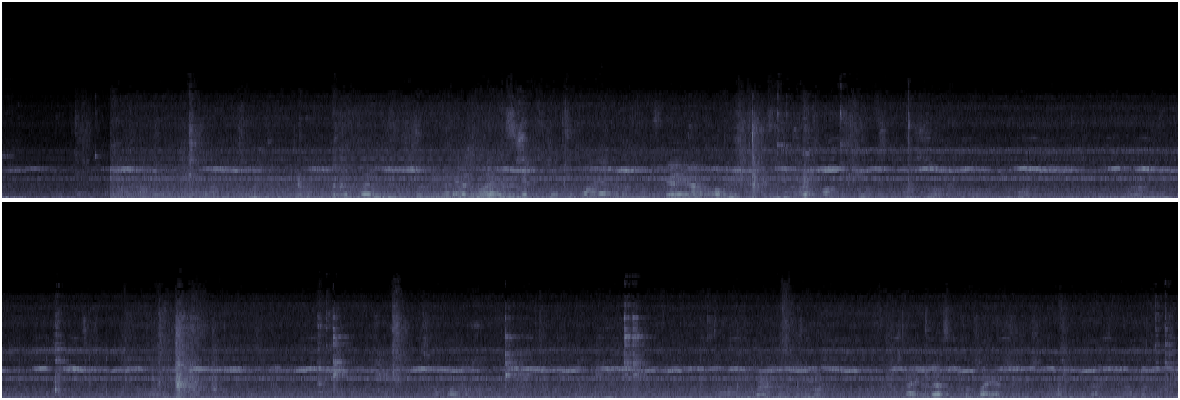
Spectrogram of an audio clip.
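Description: Cutlery and plates clink.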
